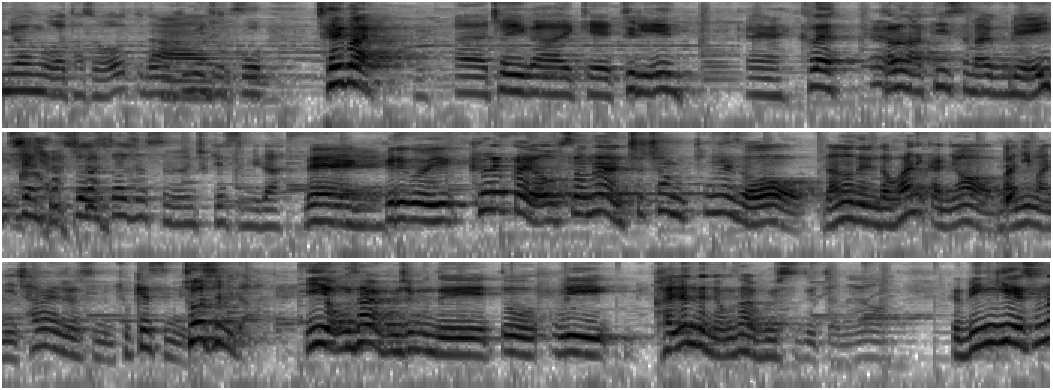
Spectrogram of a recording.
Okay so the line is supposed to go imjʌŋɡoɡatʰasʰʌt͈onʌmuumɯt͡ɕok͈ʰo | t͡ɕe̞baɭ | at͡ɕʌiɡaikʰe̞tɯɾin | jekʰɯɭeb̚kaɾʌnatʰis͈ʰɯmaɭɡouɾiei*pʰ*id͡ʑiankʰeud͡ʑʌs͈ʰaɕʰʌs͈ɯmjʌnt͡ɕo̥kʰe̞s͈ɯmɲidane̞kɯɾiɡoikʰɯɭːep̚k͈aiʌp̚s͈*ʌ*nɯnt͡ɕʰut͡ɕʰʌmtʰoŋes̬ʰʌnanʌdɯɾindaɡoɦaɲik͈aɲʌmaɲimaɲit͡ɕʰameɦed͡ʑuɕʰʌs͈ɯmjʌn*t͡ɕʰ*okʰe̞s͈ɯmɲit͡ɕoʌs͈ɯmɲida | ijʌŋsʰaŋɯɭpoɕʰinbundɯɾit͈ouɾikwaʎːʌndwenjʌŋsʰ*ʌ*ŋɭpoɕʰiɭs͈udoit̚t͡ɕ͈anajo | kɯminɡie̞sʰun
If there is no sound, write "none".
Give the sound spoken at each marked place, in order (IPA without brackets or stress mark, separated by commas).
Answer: tʰ, ʌ, t͡ɕ, a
